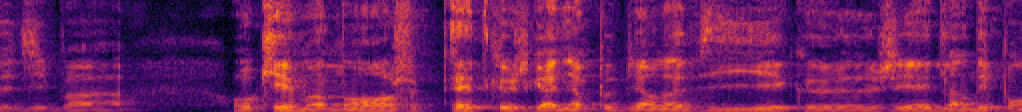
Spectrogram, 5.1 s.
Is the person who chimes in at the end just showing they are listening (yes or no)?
yes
